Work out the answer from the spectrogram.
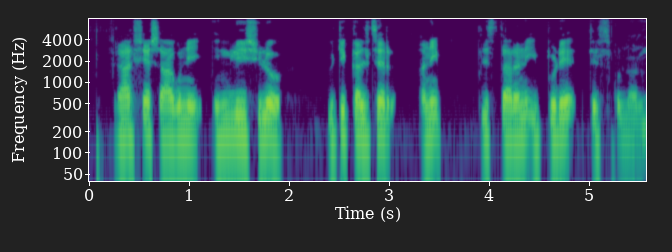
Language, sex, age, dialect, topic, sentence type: Telugu, male, 25-30, Central/Coastal, agriculture, statement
